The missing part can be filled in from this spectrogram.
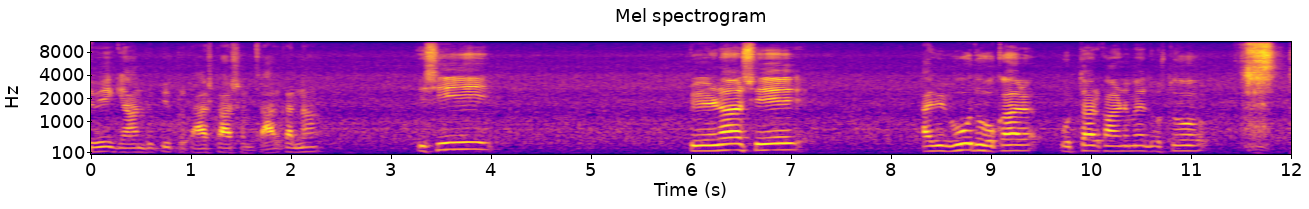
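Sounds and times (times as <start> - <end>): room background hiss: 0.0 - 12.0.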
